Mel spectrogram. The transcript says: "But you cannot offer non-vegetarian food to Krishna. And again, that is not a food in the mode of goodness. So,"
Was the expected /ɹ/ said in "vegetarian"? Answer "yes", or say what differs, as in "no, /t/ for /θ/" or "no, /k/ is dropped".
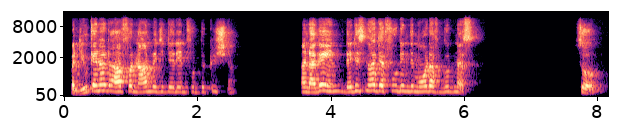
yes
